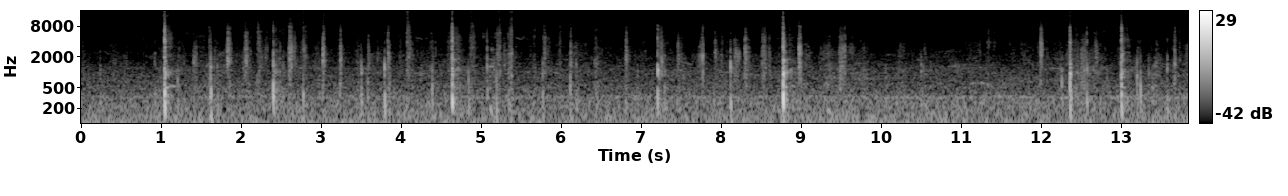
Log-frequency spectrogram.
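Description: A tennis ball is struck sharply by rackets back and forth.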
